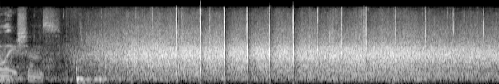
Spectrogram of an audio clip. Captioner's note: audience applauding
